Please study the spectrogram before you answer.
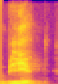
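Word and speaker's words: bolo: तो बे ओ से बो, और चूंकि शब्द जो है ओ पे खत्म हो रहा तो ये क्या हो जाएगा, ऊ पे खत्म होगा तो बोलू, और बोलू का मतलब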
